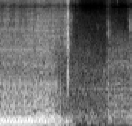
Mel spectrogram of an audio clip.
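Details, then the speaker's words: RV water pump after installing a controller module: brief low, steady hum that stops cleanly with no rattle or chatter; flow now smooth with no pulsating, module takes a second to kick in. "It's It's like better than being hooked up to the city water. Nice and streamy. No more pulsating."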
